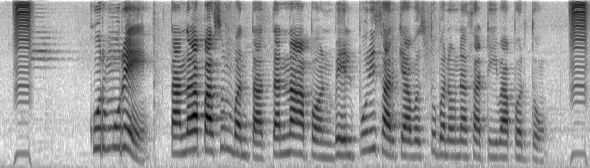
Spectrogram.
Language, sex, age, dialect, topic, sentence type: Marathi, female, 41-45, Northern Konkan, agriculture, statement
